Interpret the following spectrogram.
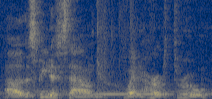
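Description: An earnest young man explaining a home experiment at a middling pitch. He restarts his sentences often and clears his throat. The voice is roomy and distant, with a steady hiss, from a camera mic across a small room. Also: slow. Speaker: video host. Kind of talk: home science demonstration. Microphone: camera mic from a few feet away.

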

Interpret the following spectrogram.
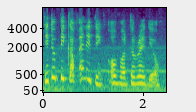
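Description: A woman doing a casual game playthrough, reading the on-screen dialogue aloud in a halting, tentative way and sounding tired. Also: medium pitch, big pitch swings, gravelly, highs cut off, noisy background.

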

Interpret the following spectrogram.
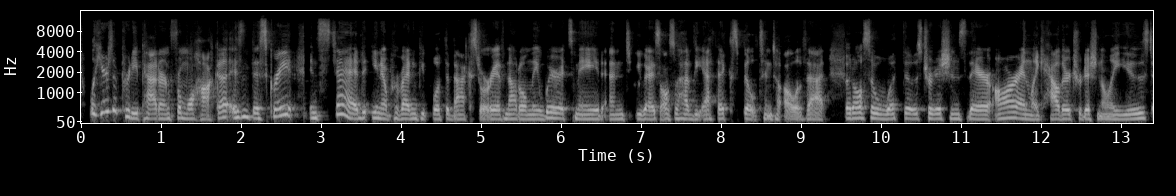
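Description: Husky-voiced woman podcast host. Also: low voice. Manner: enthusiastic, chatty. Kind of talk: casual interview chat.

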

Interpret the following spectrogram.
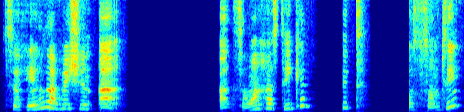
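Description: A woman giving a casual live reaction as a streamer, excitable and giggly, swearing freely like a fangirl. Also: high-pitched, normal speed. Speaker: streamer reacting to game character demo videos. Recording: music behind the voice.

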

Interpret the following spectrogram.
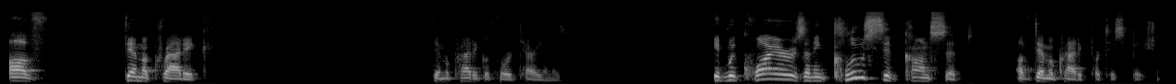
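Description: A man in his thirties gives a formal keynote from a lectern, his voice sitting high for a man and swinging widely in pitch. He leans hard on key words and slows down to make a point. The sound carries across a mid-sized conference room. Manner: emphatic, deliberate, gesturing at a lectern. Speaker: keynote speaker. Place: conference room, medium size, indoors. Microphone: standing at a lectern, filmed by a far camera.

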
